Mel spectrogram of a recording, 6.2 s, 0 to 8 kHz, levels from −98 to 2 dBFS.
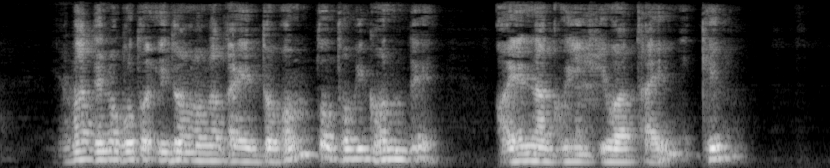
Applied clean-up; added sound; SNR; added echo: neural mask model DeepFilterNet 3.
